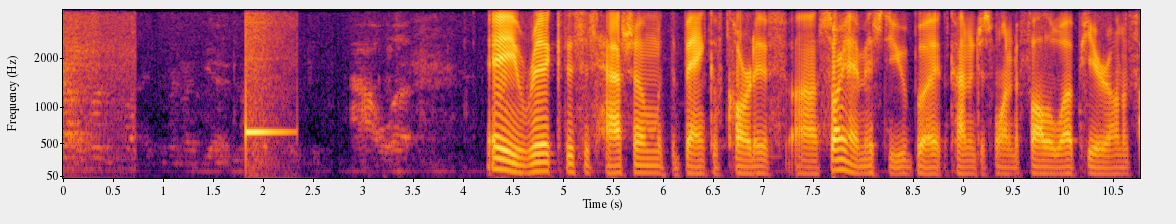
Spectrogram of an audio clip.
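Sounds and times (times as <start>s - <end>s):
electronic voicemail beep: 1.8s - 2.4s
speech: 4.3s - 10.7s.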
